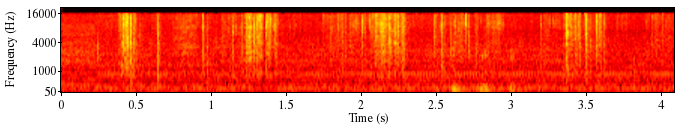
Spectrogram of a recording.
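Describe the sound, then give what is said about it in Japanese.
Dry, crisp crackling and ripping of thin sheets of dried Ariake nori seaweed from Fukuoka being torn into small pieces as preparation for making tsukudani, in repeated short bursts, with no talking. “今はですね佃煮作りの下ごしらえというか、まあ、まず海苔を細かくちぎるというところからスタートしています”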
